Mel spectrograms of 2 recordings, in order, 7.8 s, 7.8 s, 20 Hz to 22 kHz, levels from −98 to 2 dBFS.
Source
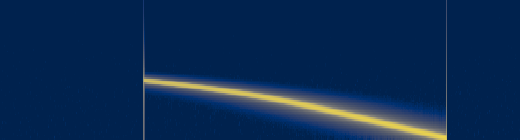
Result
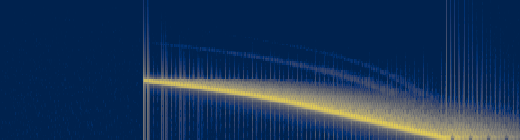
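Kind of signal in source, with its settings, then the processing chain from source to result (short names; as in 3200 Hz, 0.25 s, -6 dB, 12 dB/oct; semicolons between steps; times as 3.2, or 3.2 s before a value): chirp linear 2100 Hz -> 89 Hz -12.5 dBFS -> -6 dBFS 4.54 s
regenerating reverse delay 0.135 s, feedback 65%, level -13 dB; compressor, threshold -12 dBFS; on a send: early reflections 56 ms -6.5 dB, 67 ms -11.5 dB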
